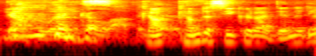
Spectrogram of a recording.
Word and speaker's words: Gallipolis: They'd say Gallipolis instead of Gallipolis.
